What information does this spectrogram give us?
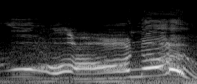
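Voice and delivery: high, loud cry of dismay; dismayed shout. Real, not acted. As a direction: yell out in shock. Losing the roll race.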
